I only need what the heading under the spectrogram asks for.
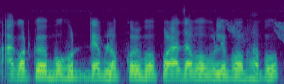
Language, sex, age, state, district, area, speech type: Assamese, male, 60+, Assam, Dhemaji, rural, spontaneous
